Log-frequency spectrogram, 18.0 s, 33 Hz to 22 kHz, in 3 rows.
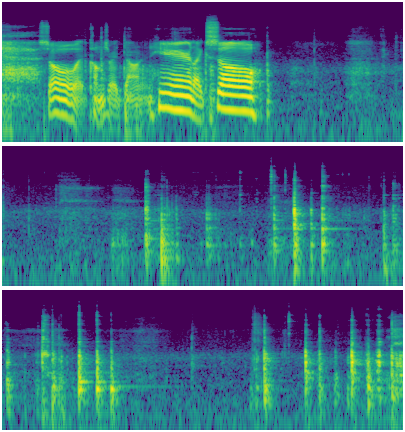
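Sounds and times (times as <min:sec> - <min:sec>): metal knocking and clinking: 0:08.2 - 0:13.8.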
